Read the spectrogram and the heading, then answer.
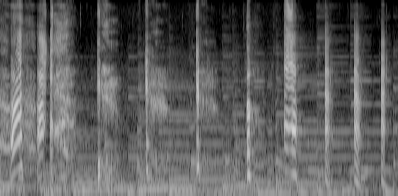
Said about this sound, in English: See? I can't even laugh without coughing up a lung.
